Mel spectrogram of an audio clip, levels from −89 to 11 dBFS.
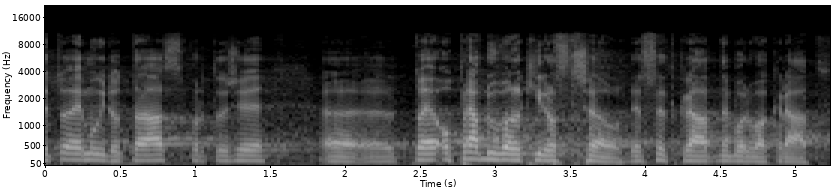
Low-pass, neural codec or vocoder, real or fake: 10.8 kHz; none; real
